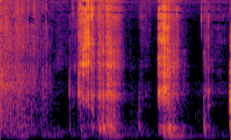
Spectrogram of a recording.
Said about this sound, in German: Darauf esse ich jetzt erstmal einen Mira-Keks.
